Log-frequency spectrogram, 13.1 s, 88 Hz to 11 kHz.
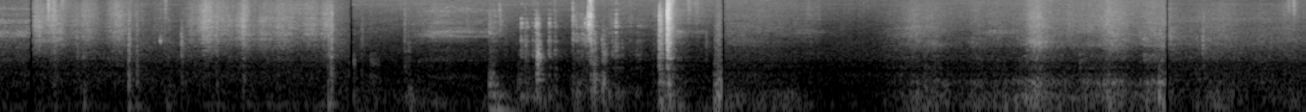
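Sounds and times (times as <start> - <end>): objects clicking and knocking: 4.9 - 7.0.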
